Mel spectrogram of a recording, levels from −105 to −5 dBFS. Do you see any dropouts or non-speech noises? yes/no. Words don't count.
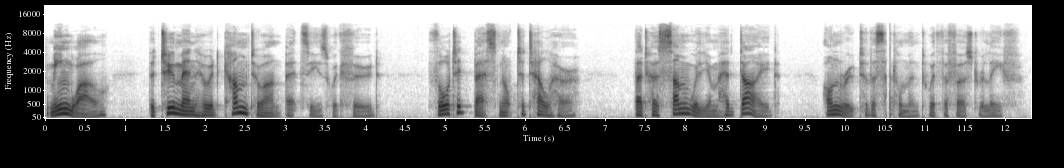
yes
